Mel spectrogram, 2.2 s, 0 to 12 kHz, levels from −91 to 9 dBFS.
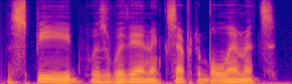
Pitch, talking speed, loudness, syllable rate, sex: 95 Hz, 165 wpm, -16 LUFS, 5.3 syllables/s, male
